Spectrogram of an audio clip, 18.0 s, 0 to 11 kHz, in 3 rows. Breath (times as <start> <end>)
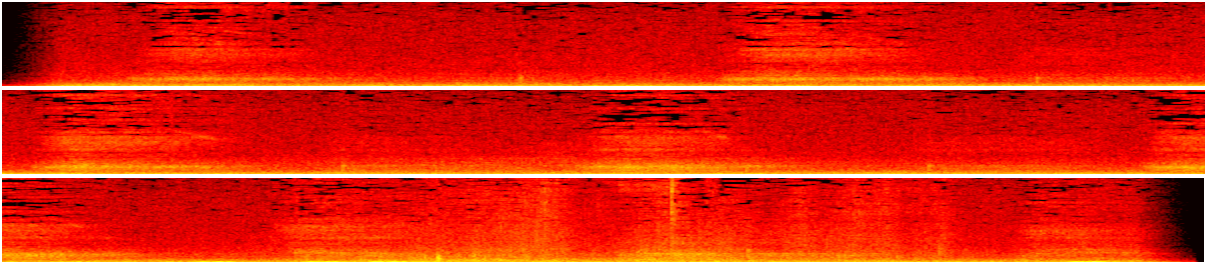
3.6 8.2, 8.9 12.8, 13.4 17.9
